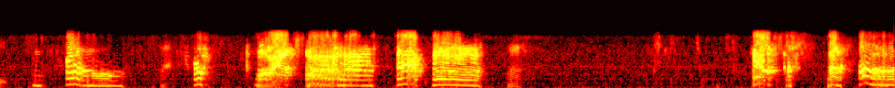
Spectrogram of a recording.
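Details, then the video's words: A puppy makes weird noises as if trying to talk: short whiny, warbling vocal bursts, some grumbling and quavering, in irregular clusters separated by quiet pauses. "Cute puppy making noises"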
